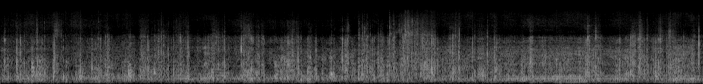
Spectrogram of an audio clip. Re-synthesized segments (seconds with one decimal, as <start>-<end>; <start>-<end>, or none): 0.0-3.6; 4.1-7.0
